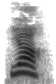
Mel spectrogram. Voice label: German Yes, Response, Foreign, 1 girl, 10 yrs., German; Talking Sound Effects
